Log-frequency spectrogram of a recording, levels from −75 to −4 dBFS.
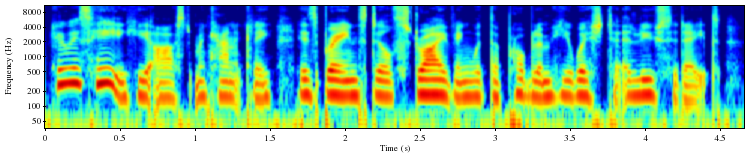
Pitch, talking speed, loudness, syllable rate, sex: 170 Hz, 220 wpm, -18 LUFS, 6.7 syllables/s, female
